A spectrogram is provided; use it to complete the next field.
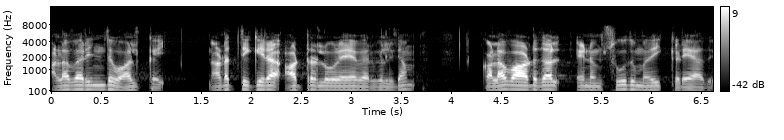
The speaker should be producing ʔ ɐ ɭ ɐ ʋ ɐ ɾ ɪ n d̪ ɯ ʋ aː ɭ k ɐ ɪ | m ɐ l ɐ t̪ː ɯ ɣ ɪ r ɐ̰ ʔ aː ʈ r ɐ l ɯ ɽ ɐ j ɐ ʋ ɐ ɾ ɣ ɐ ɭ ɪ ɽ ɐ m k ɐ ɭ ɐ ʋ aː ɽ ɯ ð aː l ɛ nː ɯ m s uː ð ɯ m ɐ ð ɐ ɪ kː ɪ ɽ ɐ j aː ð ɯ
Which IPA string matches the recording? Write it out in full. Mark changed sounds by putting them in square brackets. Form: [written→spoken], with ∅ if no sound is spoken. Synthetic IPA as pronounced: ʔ ɐ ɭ ɐ ʋ ɐ ɾ ɪ n d̪ ɯ ʋ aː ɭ k ɐ ɪ | [m→n] ɐ [l→ɽ] ɐ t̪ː ɯ ɣ ɪ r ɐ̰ ʔ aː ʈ r ɐ l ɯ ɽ ɐ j ɐ ʋ ɐ ɾ ɣ ɐ ɭ ɪ ɽ ɐ m k ɐ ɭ ɐ ʋ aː ɽ ɯ ð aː l ɛ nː ɯ m s uː ð ɯ m ɐ ð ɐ ɪ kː ɪ ɽ ɐ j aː ð ɯ

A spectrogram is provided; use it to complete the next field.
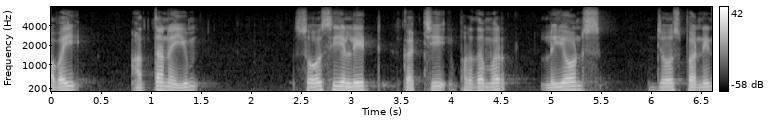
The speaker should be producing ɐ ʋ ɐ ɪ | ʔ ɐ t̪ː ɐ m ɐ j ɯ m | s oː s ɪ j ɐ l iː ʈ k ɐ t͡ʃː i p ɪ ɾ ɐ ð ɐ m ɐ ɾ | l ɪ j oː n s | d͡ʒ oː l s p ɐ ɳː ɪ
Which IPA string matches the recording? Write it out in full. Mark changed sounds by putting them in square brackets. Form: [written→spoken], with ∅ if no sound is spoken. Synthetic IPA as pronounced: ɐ ʋ ɐ ɪ | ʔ ɐ t̪ː ɐ [m→n] ɐ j ɯ m | s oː s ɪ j ɐ l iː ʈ k ɐ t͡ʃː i p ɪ ɾ ɐ ð ɐ m ɐ ɾ | l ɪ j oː n s | d͡ʒ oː [l→∅] s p ɐ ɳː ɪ

